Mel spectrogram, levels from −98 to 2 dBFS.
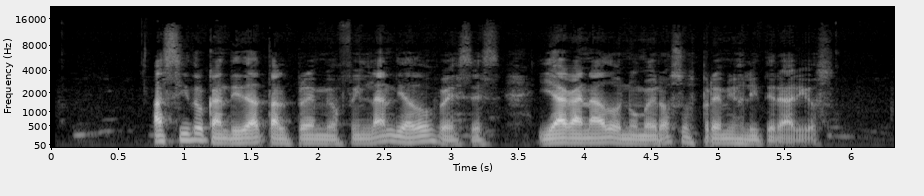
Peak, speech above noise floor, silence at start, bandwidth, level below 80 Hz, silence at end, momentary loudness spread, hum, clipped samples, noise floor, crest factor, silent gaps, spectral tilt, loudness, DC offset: -8 dBFS; 34 dB; 0.2 s; 14.5 kHz; -56 dBFS; 0.5 s; 16 LU; none; under 0.1%; -64 dBFS; 24 dB; none; -6 dB/octave; -30 LUFS; under 0.1%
